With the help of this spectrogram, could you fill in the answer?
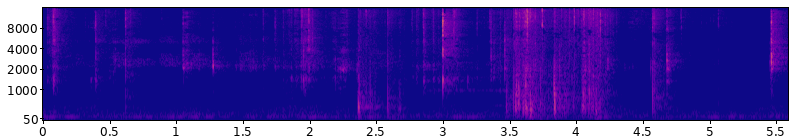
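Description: A dry, solid green bar of soap with a red painted coat is held in the hand and shaved with a metal utility knife blade. The clip is a run of crisp, crinkly scraping and crunching cuts over a low steady hum, with the densest, loudest shaving near the middle and a final sharp scrape at the end.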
